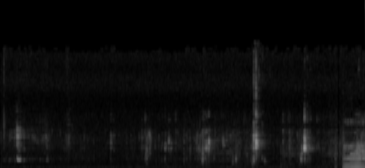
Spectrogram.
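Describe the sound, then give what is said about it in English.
Someone chews and bites a chilled, refined sugar-free crumble dessert with a fudgy, brownie-like texture, making a few faint, soft crunches over quiet background. “I don't know why it's so much better than the warm one. I can't stop eating this right now.”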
